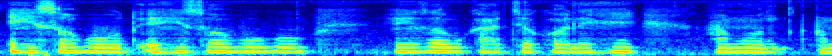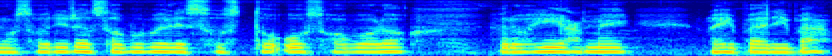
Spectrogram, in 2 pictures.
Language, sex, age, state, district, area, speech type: Odia, female, 18-30, Odisha, Subarnapur, urban, spontaneous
